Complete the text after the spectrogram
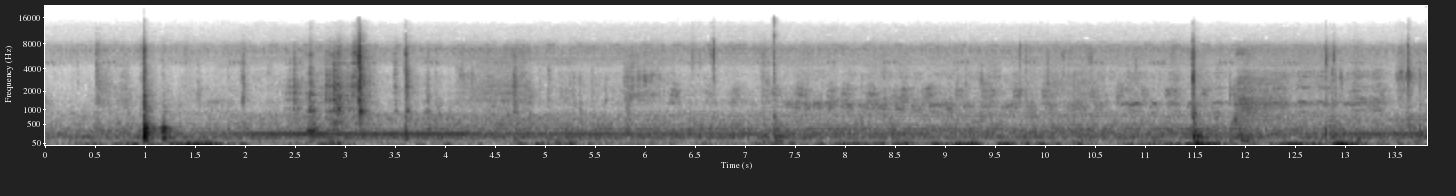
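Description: Plastic connectors click and rattle as hands handle them.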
